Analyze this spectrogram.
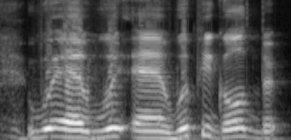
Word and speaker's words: Whoopi Goldberg: Whoopi Goldberg.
